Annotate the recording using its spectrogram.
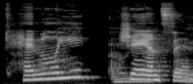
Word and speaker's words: Kenley Jansen: His name is pronounced Kenley Jansen.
